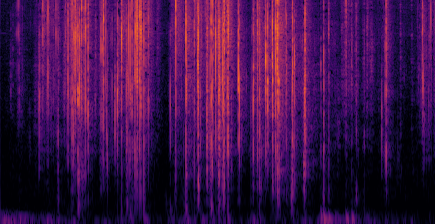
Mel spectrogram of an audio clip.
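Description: A flat brown kraft paper package with a beeswax wrap inside, held vertically and then horizontally, is tapped and scratched by long nails. The result is dense, bright crinkling and crackling with many quick, dry taps and short pauses.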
